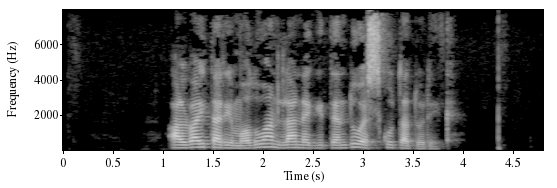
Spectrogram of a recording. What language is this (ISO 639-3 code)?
eus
